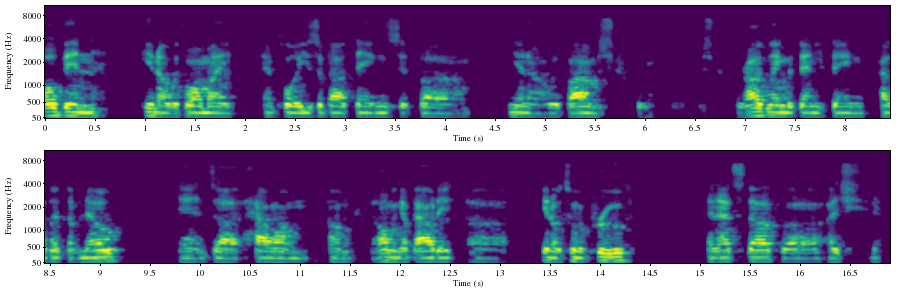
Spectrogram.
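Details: Adult woman who stutters, speaking in a webinar with sound and part-word repetitions; stuttering.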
